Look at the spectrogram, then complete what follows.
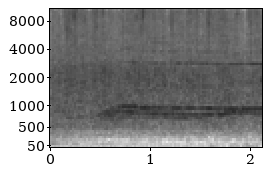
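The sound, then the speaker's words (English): A crowd applauds steadily for a couple of seconds, a dense, continuous wash of many hands clapping at a fairly loud, even level, with no voices standing out. “Yehovah, if you can clap, your story has changed.”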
